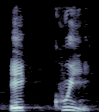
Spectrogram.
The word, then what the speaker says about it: qui: Not only that, there are words that are monosyllables, one-syllable words, that cause the next word, if it starts with a consonant, to double. So in this case, we have qqui.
